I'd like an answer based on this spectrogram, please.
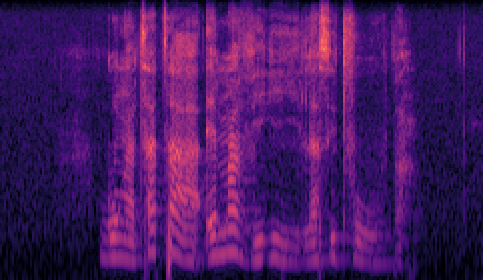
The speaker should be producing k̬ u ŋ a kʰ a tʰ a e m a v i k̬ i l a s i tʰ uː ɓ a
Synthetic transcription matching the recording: k̬ u ŋ a tʰ a tʰ a ɛ m a v i k̬ i l a s i tʰ uː ɓ a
